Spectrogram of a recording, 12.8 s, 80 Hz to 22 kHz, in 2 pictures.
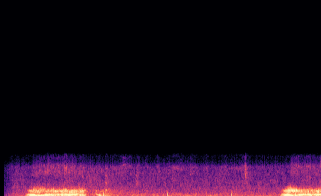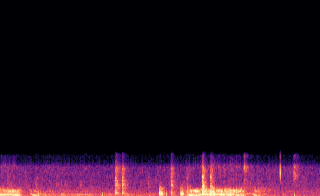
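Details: Dog snoring loudly during a nap: three rough, harmonic-rich snores about every 4.5 seconds, each lasting roughly a second, with softer breathy noises and faint clicks between them.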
